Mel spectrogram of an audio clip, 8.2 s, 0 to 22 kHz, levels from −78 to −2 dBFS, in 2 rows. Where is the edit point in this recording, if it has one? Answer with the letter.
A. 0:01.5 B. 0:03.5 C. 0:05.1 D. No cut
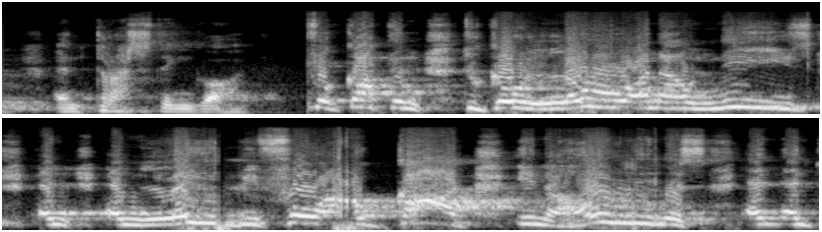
A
